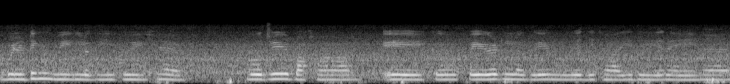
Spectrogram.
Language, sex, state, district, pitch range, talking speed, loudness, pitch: Hindi, male, Chandigarh, Chandigarh, 220-230 Hz, 125 wpm, -15 LUFS, 225 Hz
